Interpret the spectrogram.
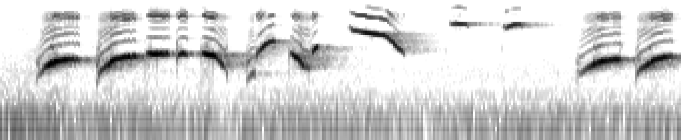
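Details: White-rumped shama song in many voices, used to trigger other shamas to sing: rapid rising whistled notes, swooping slurs, a high thin descending whistle and a soft high tone, packed closely together.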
